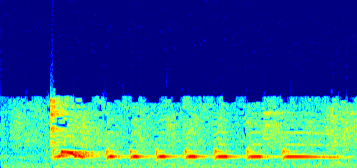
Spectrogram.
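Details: Local zebra dove song played as a lure: an opening warbled note, then a rapid run of seven or eight clipped, even-pitched coos about every quarter second, ending in a drawn-out level note.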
